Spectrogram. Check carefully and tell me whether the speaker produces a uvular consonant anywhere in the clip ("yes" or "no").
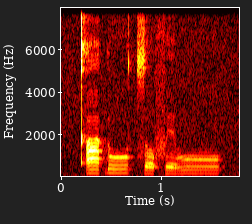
no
